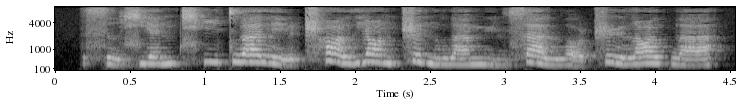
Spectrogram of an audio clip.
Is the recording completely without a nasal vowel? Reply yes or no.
yes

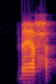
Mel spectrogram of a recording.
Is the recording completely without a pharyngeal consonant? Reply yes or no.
no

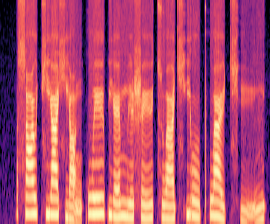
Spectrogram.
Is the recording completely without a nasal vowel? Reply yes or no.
yes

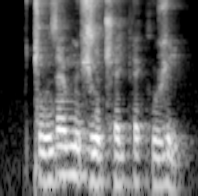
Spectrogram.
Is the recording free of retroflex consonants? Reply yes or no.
no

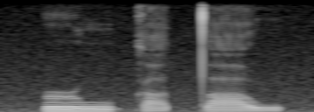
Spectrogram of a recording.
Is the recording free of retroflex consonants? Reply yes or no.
yes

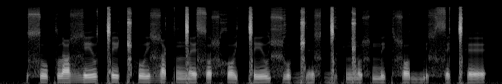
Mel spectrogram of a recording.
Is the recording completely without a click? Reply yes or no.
no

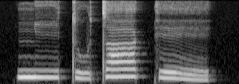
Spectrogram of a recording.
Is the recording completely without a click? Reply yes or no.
yes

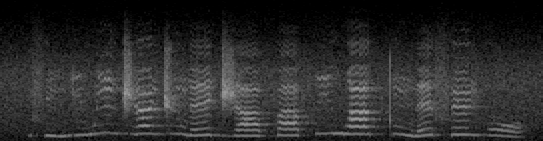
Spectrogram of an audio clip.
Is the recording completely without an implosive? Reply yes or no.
yes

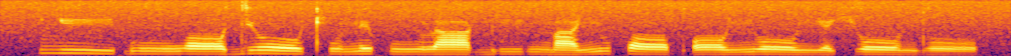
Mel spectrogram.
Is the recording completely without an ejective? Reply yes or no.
no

